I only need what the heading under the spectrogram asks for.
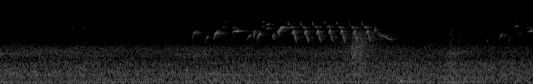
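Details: A goldfinch gives a bright, tinkling trilling twitter of quick high notes for about two seconds in a park, over a steady low rumble of distant traffic.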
